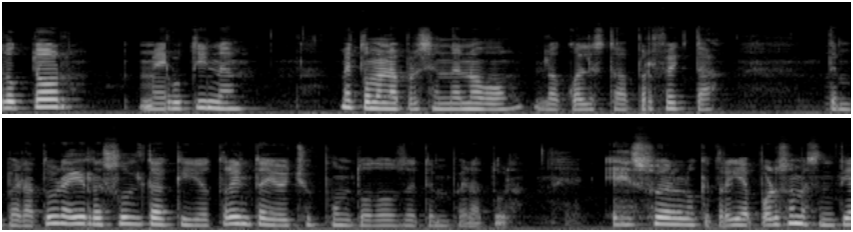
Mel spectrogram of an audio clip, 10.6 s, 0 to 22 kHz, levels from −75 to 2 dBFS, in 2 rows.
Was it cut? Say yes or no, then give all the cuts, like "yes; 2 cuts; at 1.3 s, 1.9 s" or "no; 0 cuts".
yes; 3 cuts; at 1.0 s, 5.1 s, 6.6 s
